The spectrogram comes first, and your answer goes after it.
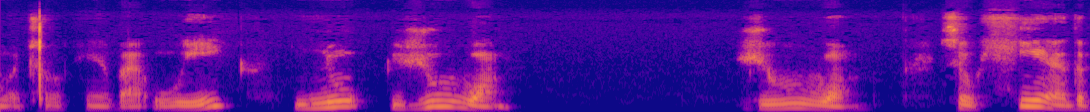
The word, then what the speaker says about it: jouons: We don't pronounce that S still, just like in tu, because it's the very last letter, but we do pronounce the O and N.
